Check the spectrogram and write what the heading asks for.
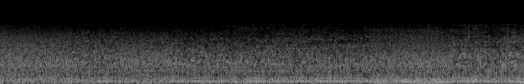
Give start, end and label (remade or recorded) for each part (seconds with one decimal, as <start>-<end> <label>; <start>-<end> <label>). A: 0.0-0.7 recorded; 0.7-1.2 remade; 1.2-1.7 recorded; 1.7-3.7 remade; 3.7-4.5 recorded; 4.5-5.2 remade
